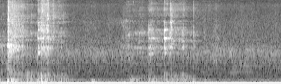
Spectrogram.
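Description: Faint soft sounds of cut eggplant pieces being tossed by hand in a stainless steel bowl, mostly in the first second, over a steady low background hum.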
